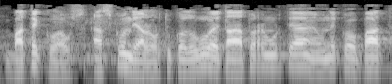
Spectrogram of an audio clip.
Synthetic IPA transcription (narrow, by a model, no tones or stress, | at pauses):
bat̪e̞koawsaskund̪ealo̞ɾt̪uko̞ð̞uɣ̞ue̞t̪aðat̪o̞re̞nuɾt̪e̞aene̞wne̞ko̞bat̪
